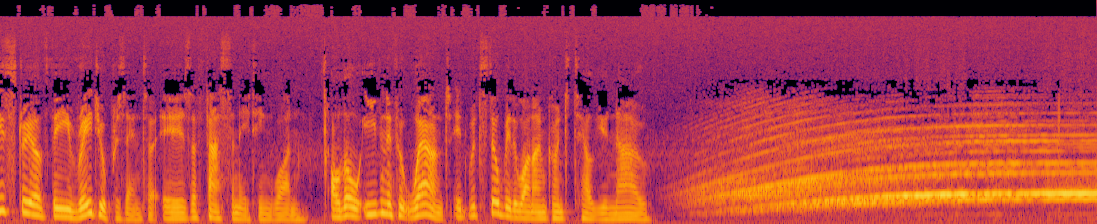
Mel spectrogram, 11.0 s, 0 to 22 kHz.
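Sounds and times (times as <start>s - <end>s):
speech: 0.0s - 6.6s
Second World War air raid siren wailing: 6.6s - 10.9s.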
